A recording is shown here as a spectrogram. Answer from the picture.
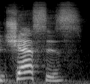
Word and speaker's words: chassis: The chassis.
